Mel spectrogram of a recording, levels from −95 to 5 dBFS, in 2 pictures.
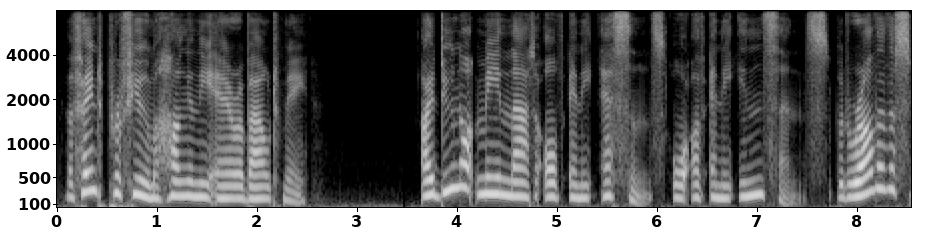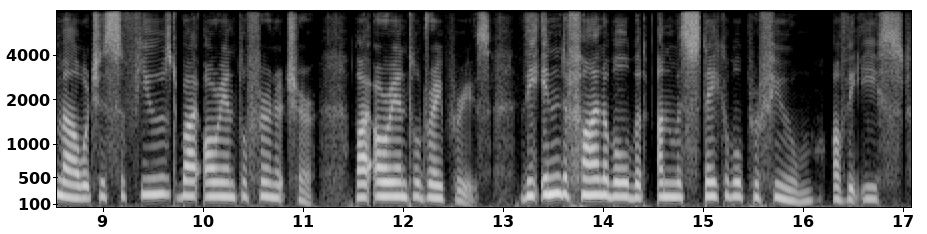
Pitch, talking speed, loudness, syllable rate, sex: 210 Hz, 150 wpm, -18 LUFS, 5.1 syllables/s, female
